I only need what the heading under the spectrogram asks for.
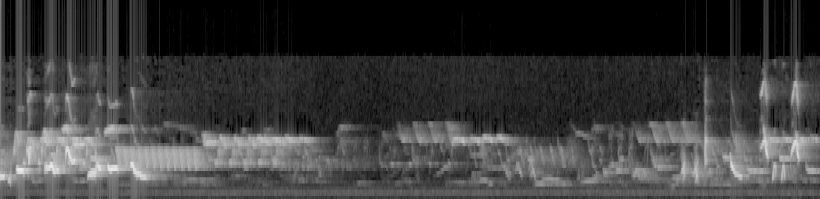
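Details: Eurasian blackcap singing a quick, varied warble mixed with louder clear fluty notes for about two seconds, followed by quieter scattered high chirps and another burst of twittering near the end.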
